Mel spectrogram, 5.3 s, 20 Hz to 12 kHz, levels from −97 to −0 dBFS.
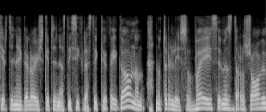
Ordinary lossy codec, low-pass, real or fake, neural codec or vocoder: Opus, 64 kbps; 7.2 kHz; fake; codec, 16 kHz, 4 kbps, X-Codec, HuBERT features, trained on LibriSpeech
